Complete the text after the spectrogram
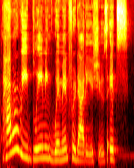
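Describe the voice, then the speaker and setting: With a medium-pitched voice and a foreign accent, a female podcast host lays out her opinions in relaxed chat, bursting into animated, fast stretches.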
